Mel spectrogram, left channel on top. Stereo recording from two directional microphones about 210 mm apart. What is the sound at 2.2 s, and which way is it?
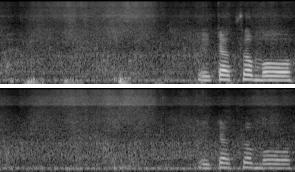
Speech, 30° left (ahead or behind).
